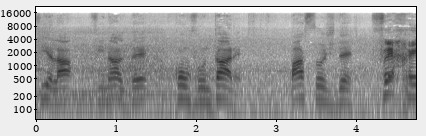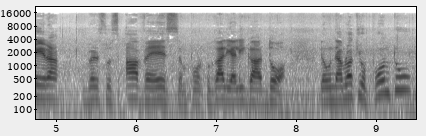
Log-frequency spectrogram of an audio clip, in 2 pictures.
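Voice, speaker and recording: A man's voice: on the high side, noisy background. A man casually talking through the day's sports betting tips outdoors, joking crudely and playfully mangling foreign team names. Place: outdoors, caught in rain.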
